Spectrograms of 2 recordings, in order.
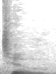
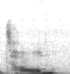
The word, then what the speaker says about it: tome: We'll call it a tomb. Fell out of his What's a tomb? You mean a tome? TOME. Tome. Tome. Don't. No, but where I come from, we pronounce it tomb.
